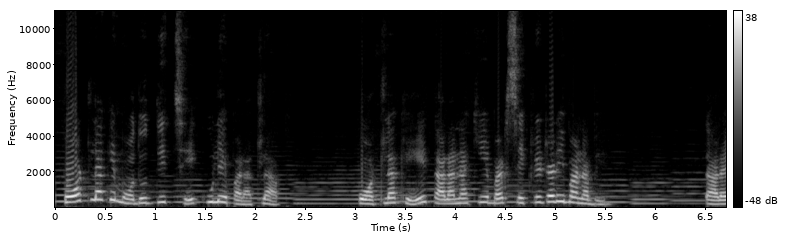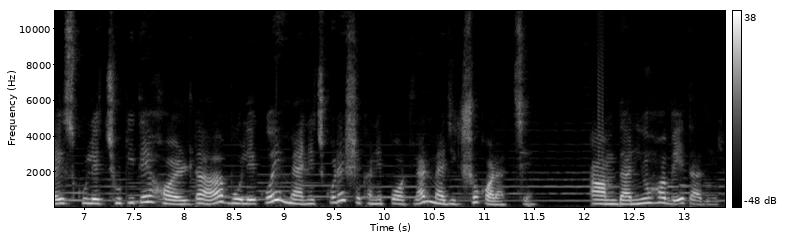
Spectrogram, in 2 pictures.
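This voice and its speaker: A woman reading a story aloud as an expressive scripted narration. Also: fairly high pitch, unhurried, highs cut off, faint music behind.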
